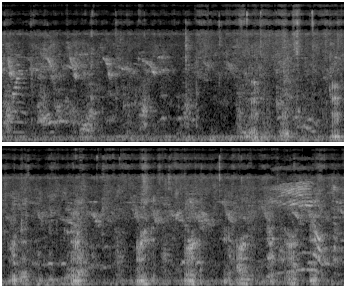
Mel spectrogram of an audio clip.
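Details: Piglets on a rural pig farm: many short, harsh grunts and squeals in quick bursts that overlap and grow louder in the second half, over a steady low hum.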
